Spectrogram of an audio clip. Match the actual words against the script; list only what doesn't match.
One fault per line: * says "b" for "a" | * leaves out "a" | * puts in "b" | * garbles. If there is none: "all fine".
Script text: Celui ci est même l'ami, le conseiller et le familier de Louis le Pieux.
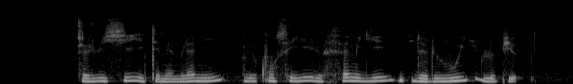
* says "était" for "est"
